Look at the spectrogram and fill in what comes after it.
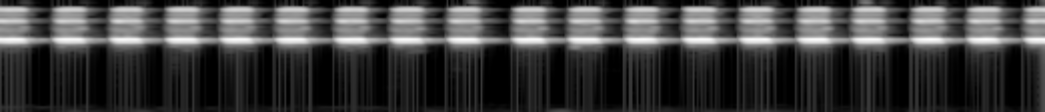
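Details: Fighting cricket, jangkrik kalung, used as a song model for pet songbirds: clean, regular shrill chirps at about three and a half per second, with only faint low rumbling beneath.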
